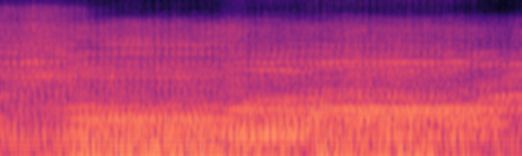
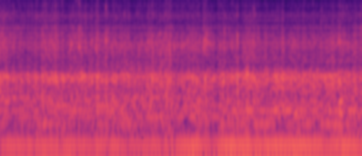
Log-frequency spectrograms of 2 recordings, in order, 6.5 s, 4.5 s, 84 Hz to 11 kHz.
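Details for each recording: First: 2022 Ruud Achiever heat pump outdoor unit, frozen over and running in heat mode on a snowy day with barely any airflow, before it kicks into defrost: steady compressor hum with a muffled, labored fan drone and little air rush; unit iced over. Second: Heat pump outdoor unit on a very cold day with ice on the fan blades, going into defrost and melting the ice with steam: steady low hum with a gushing, hissing rush of refrigerant over it; normal defrost cycle.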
